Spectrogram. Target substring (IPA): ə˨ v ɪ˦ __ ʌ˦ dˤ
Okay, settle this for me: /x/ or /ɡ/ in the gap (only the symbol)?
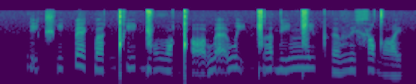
x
